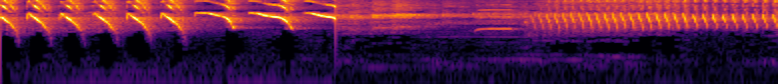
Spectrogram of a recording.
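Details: Canary song meant to teach young canaries to sing and roll long: repeated downward-sweeping notes about four per second, a brief pause with a short whistle, then a high continuous rapid trill.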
